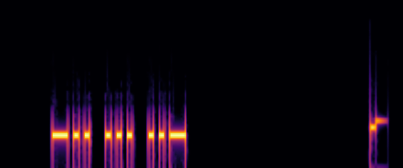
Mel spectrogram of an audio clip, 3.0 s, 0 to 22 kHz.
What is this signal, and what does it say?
Morse code, heard as a keyed tone, about 30 wpm, 700 Hz. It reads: DSU
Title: Three Challenging Letter-Number Combinations 30wpm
